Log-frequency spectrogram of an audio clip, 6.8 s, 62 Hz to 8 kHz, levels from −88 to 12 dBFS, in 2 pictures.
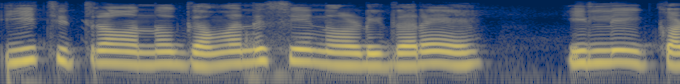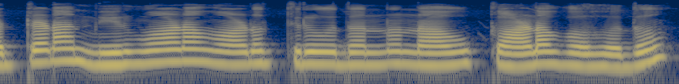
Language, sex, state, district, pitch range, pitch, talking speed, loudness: Kannada, female, Karnataka, Bangalore, 190-220 Hz, 205 Hz, 90 wpm, -14 LUFS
